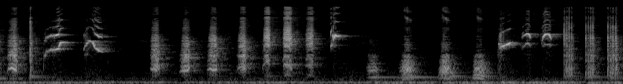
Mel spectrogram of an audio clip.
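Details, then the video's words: Javan myna answering a lure recording of a vigorously singing Javan myna after being slow to sing; a loud run of rasping, chattering notes repeated several times per second, with short whistled and upslurred phrases near the end. "Burung Jalak Malas Bunyi Langsung Respon Dengan pancingan jalak Kebo GAcor"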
